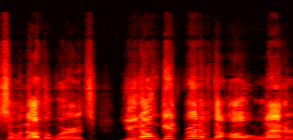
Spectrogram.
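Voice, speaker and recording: Bright and sharp, the raised, projected voice comes across dry and close with no echo. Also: man. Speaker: bible teacher. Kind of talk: bible lesson livestream. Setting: livestream on multiple platforms.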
